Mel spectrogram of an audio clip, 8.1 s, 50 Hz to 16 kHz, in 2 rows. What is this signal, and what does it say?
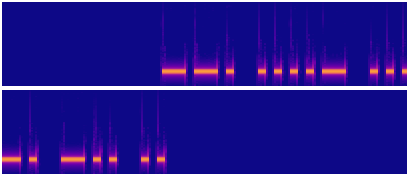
Morse code, heard as a keyed tone, about 16 wpm, 700 Hz. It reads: G4FDI
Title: DXCC-100 Call Signs - 5 Characters - 15wpm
